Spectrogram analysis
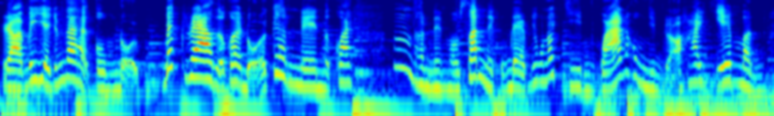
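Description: A young woman with a high, bouncy voice narrates a casual game playthrough, exclaiming often and tripping over repeated words. Her pitch swoops widely as she talks. Game music plays clearly underneath. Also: expressive, quick pace, pushed and bright. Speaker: gaming YouTuber. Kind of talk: excited let's-play narration.

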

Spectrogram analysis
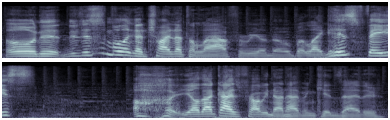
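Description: Animated young man cringing with secondhand embarrassment. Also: on the high side, moderate pace, faint music behind. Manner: slangy, exclamatory. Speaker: reaction video host. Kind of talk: casual reaction commentary. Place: indoors, small home room.

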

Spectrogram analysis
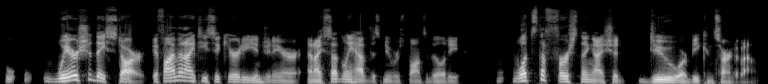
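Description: A man's voice: on the low side, expressive, quick pace, fairly bright tone, no room sound, clean studio sound. A man hosting a podcast interview, asking conversational questions and often repeating words as he talks. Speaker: podcast host.

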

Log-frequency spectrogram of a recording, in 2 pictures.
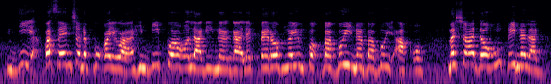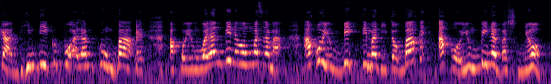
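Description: A woman's voice: high-pitched, fairly quick, a bit bright, a little hiss or hum. A woman vlogger with a Filipino accent, angrily and tearfully speaking straight to her critics in an emotional online rant.

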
